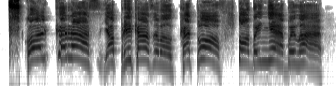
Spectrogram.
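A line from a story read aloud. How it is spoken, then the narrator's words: Furious shout. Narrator (Russian): в бешенстве закричал Филипп Филиппович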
